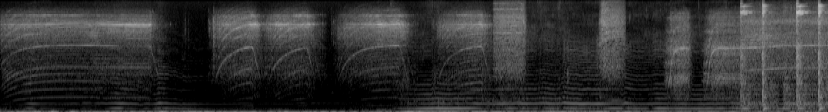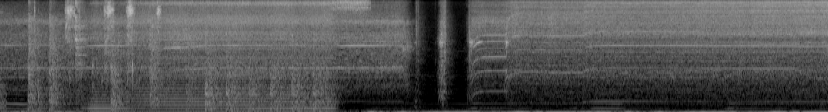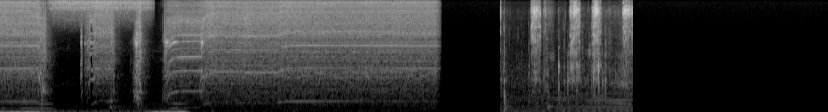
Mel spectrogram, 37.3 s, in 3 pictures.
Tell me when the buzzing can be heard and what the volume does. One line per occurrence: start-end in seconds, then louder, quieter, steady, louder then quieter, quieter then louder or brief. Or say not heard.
0.0-27.7 louder then quieter.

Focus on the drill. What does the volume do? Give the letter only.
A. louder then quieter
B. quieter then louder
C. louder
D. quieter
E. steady
C.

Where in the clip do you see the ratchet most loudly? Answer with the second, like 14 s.
34 s.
